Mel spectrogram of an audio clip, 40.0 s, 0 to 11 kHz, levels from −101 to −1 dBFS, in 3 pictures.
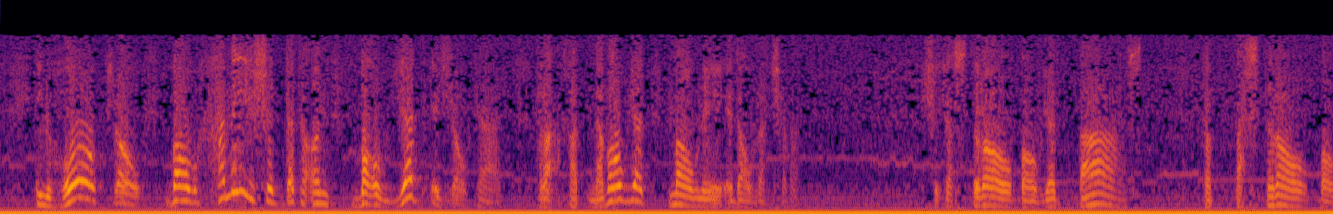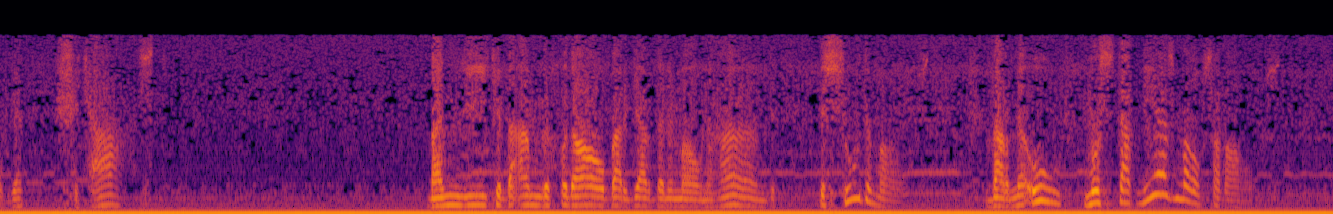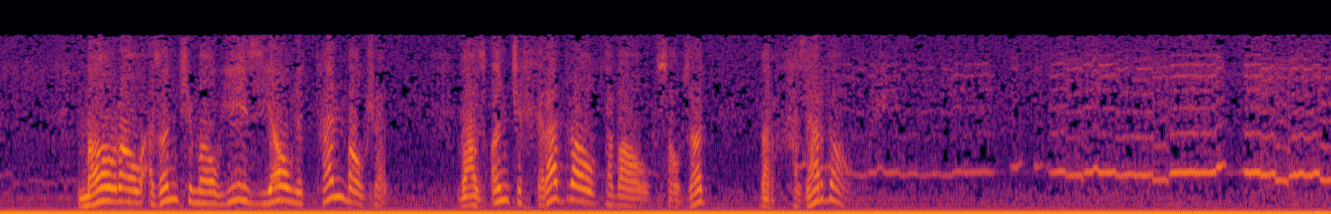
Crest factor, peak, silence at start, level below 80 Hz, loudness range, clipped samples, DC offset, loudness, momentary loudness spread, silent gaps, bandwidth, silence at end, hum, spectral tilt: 20 dB; -12 dBFS; 0 s; -50 dBFS; 8 LU; under 0.1%; 4%; -32 LUFS; 20 LU; none; 6.6 kHz; 0 s; 50 Hz at -50 dBFS; -5.5 dB/octave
